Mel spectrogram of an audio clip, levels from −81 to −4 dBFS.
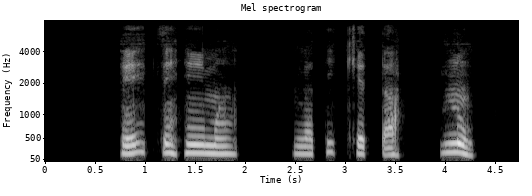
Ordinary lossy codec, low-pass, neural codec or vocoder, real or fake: Opus, 64 kbps; 7.2 kHz; none; real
